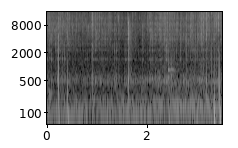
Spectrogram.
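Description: Cumin seeds, dried red chilies and garlic sizzle in hot oil for an arai keerai dish, a loud, steady crackle with sharp spitting pops scattered throughout.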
